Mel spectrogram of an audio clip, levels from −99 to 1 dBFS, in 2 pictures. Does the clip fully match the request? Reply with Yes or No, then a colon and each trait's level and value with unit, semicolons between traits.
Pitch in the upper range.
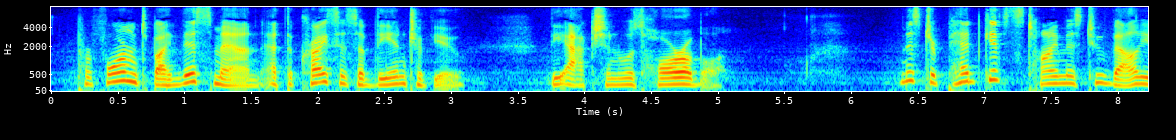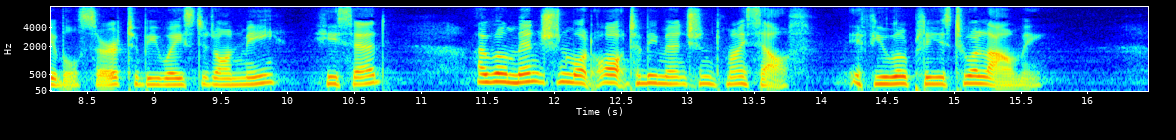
Yes: high, 200 Hz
